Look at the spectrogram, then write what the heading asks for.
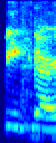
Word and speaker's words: Buechner: Yep, Buechner.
